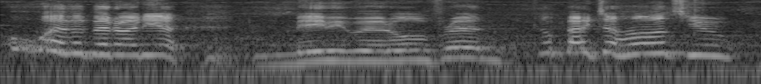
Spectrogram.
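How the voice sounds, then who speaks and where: A man's voice: extremely high pitch, big pitch swings, a little fast, slight background noise, voice pushed up. A man voicing a mischievous shadow voice that haunts someone's head, theatrical and sneering, in a video game read-through. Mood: gleeful taunting.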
